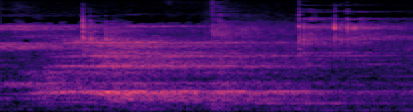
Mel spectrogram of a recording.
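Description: Badminton play in a large, echoing hall: rackets strike shuttlecocks with several sharp clicks, among squeaks of shoes on the court floor.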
